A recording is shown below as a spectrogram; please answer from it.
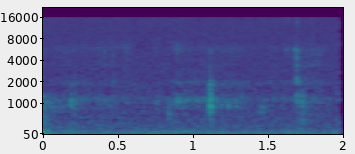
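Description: Near silence: room tone with a faint click about a second in and another weaker one shortly after.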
